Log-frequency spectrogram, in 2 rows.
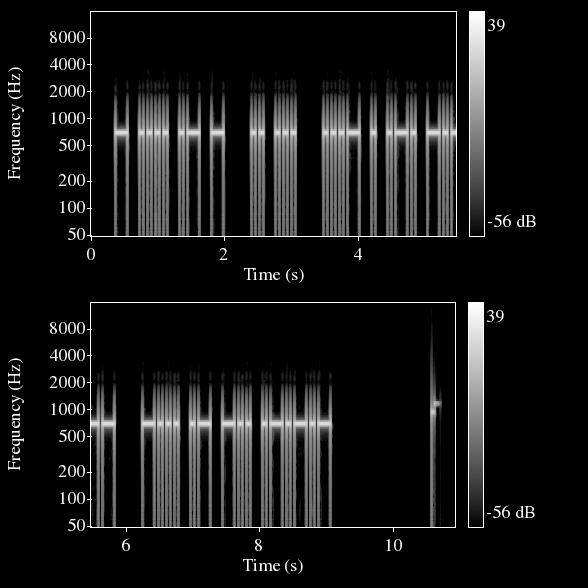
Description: Morse code, heard as a keyed tone, about 20 wpm, 700 Hz. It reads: THAT IS VERY BAD.
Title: Sentences from Top 700 Words 20wpm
